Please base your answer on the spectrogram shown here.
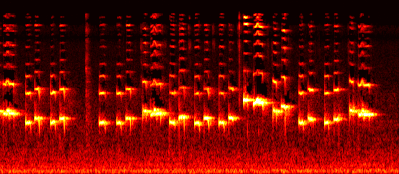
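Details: Learned Pythagora Switch melody whistled by a pet cockatiel: bouncy runs of short pure notes at a steady pitch, a brief pause, then a higher falling note leading into more stepped phrases. Faint low background hum.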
